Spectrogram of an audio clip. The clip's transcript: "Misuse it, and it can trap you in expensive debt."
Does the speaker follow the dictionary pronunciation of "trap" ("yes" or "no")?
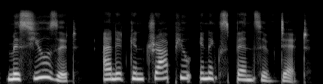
yes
